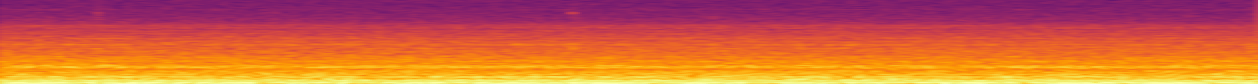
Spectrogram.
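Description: A low, steady rumbling drone continues without a break, dense and moderately loud like a distant stampede, a zombified deer stampede in the video game Organ Trail: Complete Edition.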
